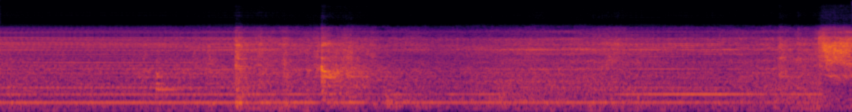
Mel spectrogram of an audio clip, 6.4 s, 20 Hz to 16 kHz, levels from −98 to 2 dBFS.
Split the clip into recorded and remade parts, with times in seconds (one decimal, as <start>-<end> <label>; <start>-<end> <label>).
0.0-1.9 recorded; 1.9-4.7 remade; 4.7-5.4 recorded; 5.4-6.4 remade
